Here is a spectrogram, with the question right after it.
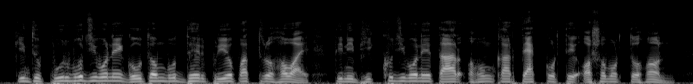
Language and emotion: Bengali, neutral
